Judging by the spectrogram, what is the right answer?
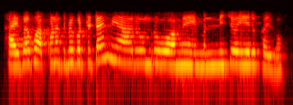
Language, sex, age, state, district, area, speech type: Odia, female, 18-30, Odisha, Jajpur, rural, conversation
